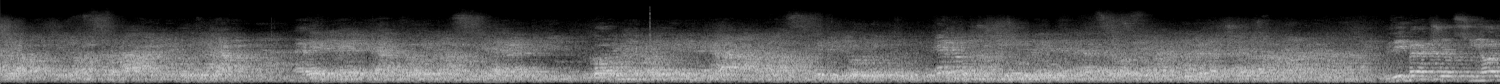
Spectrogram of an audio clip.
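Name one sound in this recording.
A congregation of men and women sings together in a reverberant hall.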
